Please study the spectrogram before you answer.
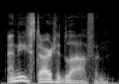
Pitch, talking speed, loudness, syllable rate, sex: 110 Hz, 200 wpm, -15 LUFS, 5.7 syllables/s, male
